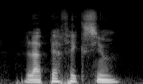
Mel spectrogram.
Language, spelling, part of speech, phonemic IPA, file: French, perfection, noun, /pɛʁ.fɛk.sjɔ̃/, Fr-perfection.ogg
- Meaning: perfection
